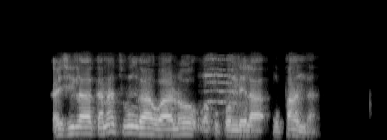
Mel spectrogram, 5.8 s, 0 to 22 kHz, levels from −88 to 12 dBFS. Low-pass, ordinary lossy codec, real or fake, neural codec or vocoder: 5.4 kHz; AAC, 24 kbps; fake; codec, 44.1 kHz, 7.8 kbps, Pupu-Codec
